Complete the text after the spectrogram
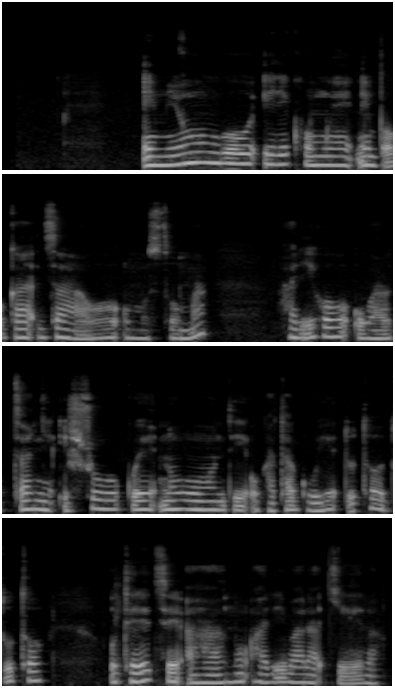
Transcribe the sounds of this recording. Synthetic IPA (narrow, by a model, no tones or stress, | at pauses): imuːŋɡuiɾikʰumŋe̞nimbo̞̰ɡazaːwo̞umusoma | haɾḭho̞uwaz̥aɲeʔiʃuːɡwe̞nuwuːndḭʔṵkatʰa̰ɡuje̞d̥utʰo̞dutʰo̞ | utʰe̞ɾe̞t͡se̞ʔaɦaːn̥hṵhaɾḭβaɾa̰ɟ̥e̞̰ːɾa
